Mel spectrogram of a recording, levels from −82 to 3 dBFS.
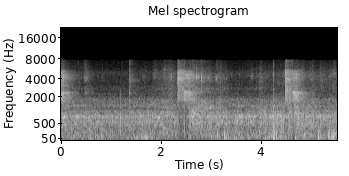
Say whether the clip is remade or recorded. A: recorded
